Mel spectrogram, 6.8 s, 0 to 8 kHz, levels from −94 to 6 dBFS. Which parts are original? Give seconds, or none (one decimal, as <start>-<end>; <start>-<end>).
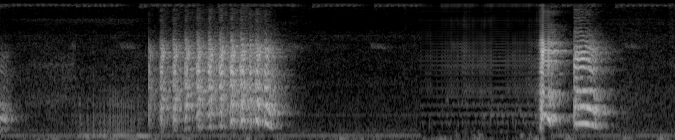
0.0-4.2; 5.5-6.8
